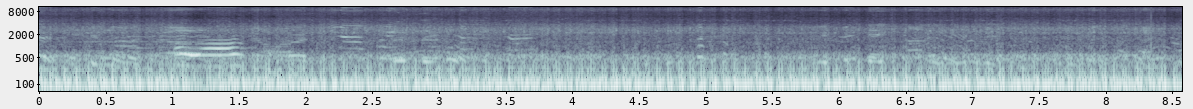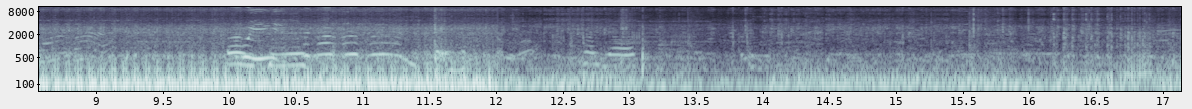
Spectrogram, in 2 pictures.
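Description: A rat bike motorcycle engine runs steadily with a loud, continuous low rumble that drops slightly near the end, while people talk over it.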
